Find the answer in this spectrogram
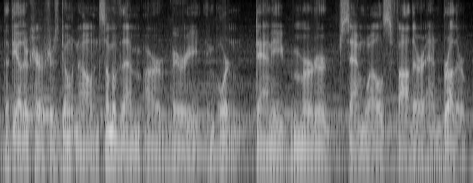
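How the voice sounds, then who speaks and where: A man gives behind-the-scenes commentary in a low voice with heavy fry. His intonation stays quite flat, and music runs underneath as he explains the series. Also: normal speed. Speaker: series creator commenting on episode.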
